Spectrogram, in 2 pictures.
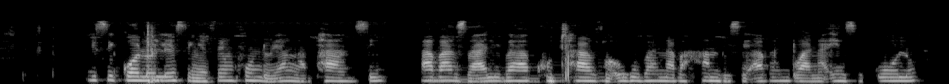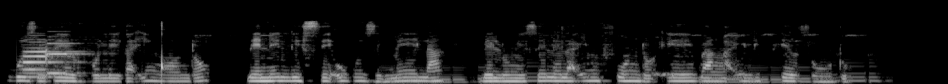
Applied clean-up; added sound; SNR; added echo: none; Bass guitar; 17 dB; none.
